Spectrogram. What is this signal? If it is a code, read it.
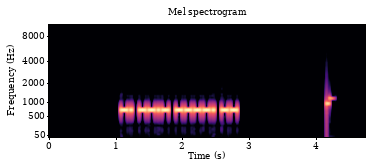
Morse code, heard as a keyed tone, about 35 wpm, 700 Hz. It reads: NQ9M
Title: USA Call Signs - 4 Characters - 2x Character Spacing - 35wpm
